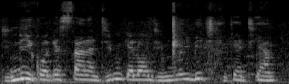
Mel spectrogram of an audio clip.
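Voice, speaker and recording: A woman's voice: medium pitch, fast talker, slight background noise. A woman with a South African Xhosa accent telling a story casually and expressively, switching languages mid-sentence. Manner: animated, code-switches mid-sentence, exclaims and acts out dialogue. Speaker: storytime vlogger.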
